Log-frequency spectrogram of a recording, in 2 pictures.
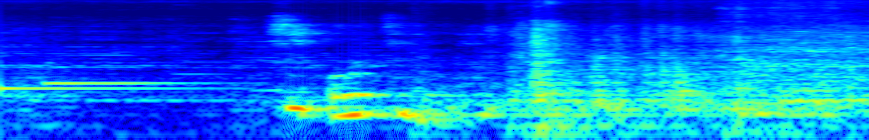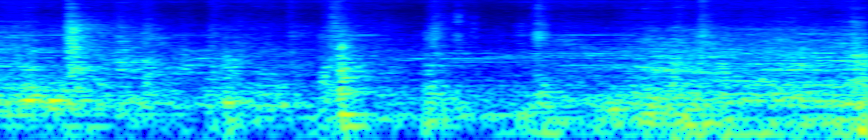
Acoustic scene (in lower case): elevator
